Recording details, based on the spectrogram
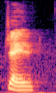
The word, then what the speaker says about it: Gaol: Aber das ist tatsächlich das altbritische Wort oder die alte britische Schreibweise von Jail. Ähm, es heißt nichts anderes und es bedeutet auch nichts anderes und es wird genauso ausgesprochen.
